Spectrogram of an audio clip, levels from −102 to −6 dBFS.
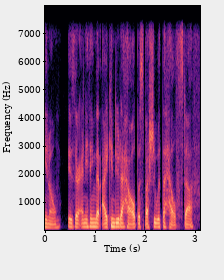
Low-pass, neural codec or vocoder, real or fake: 7.2 kHz; none; real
